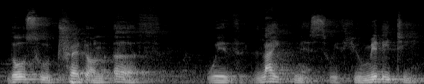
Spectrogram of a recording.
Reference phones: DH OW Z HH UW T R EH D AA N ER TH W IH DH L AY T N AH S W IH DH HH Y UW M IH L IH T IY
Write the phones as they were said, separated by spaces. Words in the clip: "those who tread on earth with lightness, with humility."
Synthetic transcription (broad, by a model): DH OW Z HH UW T R EH D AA N ER TH W IH DH L AY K N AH S W IH DH HH Y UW M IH L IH T IY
